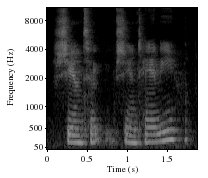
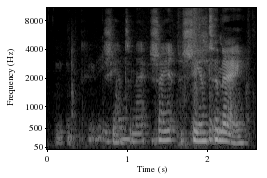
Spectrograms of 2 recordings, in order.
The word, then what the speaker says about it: Chantenay: These ones are a red cord Shantani. I'm not quite sure. Is anything Shantani? Chantenay.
